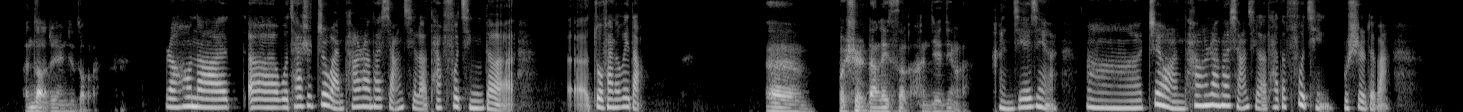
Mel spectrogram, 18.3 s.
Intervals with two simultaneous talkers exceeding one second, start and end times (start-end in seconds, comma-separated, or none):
none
